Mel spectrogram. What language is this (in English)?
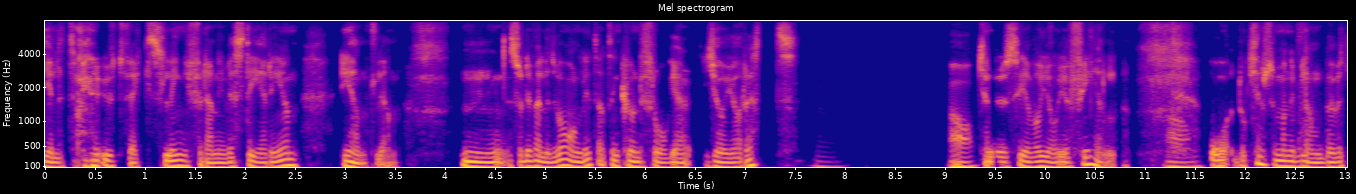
Swedish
